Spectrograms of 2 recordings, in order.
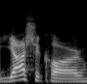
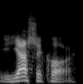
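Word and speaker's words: Issachar: we don't say shikar there's no pause in between the sh that's pronounced here and the Shah is pronounced here it's just yashikar so we take that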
